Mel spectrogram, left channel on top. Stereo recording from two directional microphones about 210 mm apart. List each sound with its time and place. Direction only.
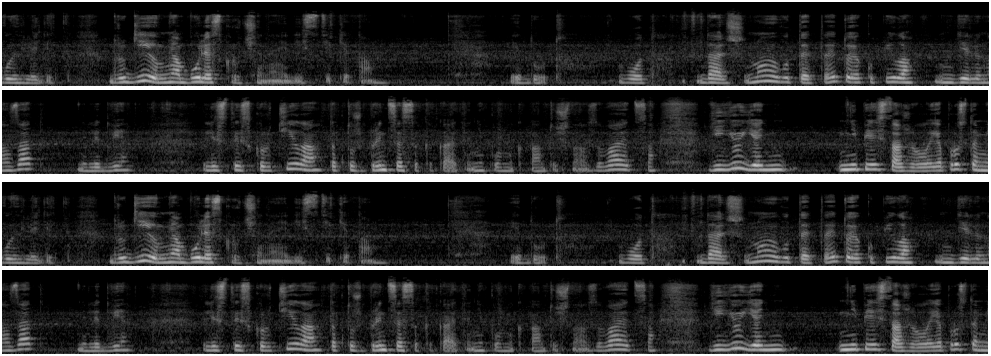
1.1 s speech: centre (ahead or behind)
5.1 s speech: centre (ahead or behind)
19.3 s speech: 15° left (ahead or behind)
